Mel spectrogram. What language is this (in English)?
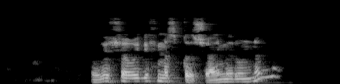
Kabyle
